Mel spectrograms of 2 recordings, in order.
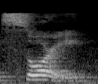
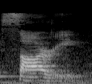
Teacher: A lot of times it's more nasal compared to American varieties of English.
